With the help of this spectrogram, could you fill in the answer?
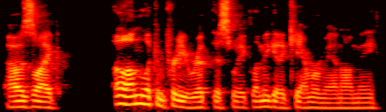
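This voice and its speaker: A man's voice: lowish voice, quick pace. A man hosting a casual podcast, talking things through in a loose, reflective way with frequent fillers. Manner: thinks aloud with fillers, relaxed and reflective. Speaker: podcast host.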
